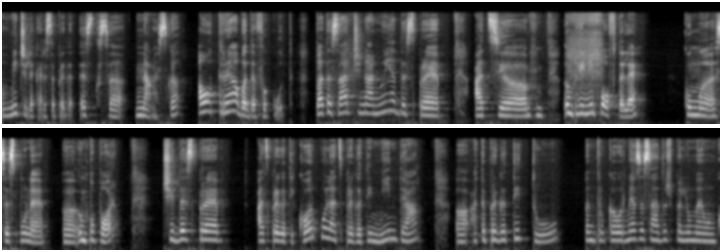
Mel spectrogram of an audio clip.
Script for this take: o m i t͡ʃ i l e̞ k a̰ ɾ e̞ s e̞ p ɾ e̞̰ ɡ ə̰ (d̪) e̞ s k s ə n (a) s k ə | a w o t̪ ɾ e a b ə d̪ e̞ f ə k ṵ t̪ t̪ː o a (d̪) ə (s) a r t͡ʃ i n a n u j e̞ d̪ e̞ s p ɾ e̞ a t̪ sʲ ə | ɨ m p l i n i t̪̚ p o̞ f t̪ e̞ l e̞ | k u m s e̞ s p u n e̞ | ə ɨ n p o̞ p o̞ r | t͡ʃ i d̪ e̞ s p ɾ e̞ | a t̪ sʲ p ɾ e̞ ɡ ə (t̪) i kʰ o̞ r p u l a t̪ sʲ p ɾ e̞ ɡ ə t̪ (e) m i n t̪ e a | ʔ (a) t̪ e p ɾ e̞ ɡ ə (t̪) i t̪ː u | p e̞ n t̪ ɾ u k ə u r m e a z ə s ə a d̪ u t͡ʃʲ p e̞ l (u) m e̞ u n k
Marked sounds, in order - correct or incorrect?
incorrect: t̪, correct, incorrect: t̪, correct, correct, incorrect: i, correct, correct, correct

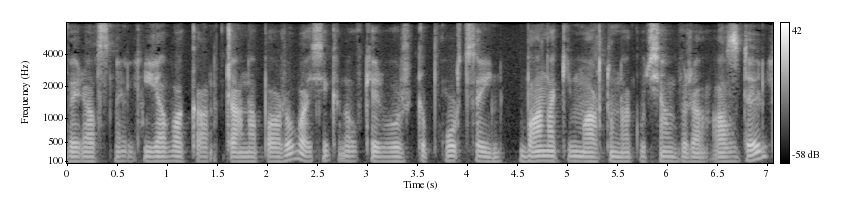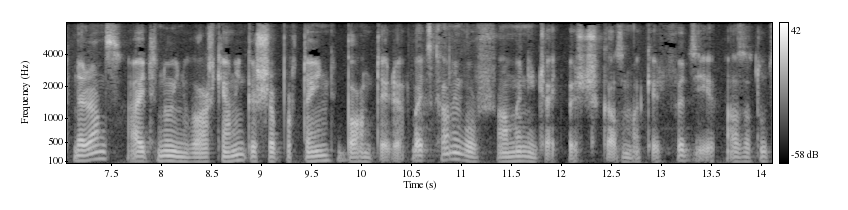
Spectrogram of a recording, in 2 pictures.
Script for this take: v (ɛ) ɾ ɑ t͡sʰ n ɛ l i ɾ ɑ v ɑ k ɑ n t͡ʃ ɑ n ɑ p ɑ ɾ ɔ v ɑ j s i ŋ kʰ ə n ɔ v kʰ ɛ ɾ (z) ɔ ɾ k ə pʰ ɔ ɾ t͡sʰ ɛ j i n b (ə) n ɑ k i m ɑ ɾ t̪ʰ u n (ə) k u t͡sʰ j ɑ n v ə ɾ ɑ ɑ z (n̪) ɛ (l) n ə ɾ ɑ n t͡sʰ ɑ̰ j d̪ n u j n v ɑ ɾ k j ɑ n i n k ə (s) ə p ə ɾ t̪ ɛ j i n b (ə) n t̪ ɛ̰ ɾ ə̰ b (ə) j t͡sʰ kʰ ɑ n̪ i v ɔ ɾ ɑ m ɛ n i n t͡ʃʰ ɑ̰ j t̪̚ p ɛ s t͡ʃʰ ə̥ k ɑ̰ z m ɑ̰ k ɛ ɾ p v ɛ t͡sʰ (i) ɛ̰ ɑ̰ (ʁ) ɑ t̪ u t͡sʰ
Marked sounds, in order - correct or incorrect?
correct, incorrect: v, incorrect: ɑ, incorrect: ɑ, incorrect: d̪, correct, incorrect: ʃ, incorrect: ɑ, incorrect: ɑ, incorrect: j, incorrect: z

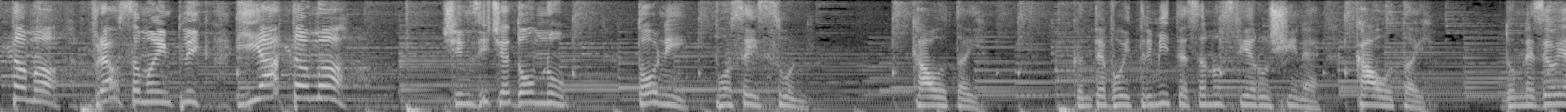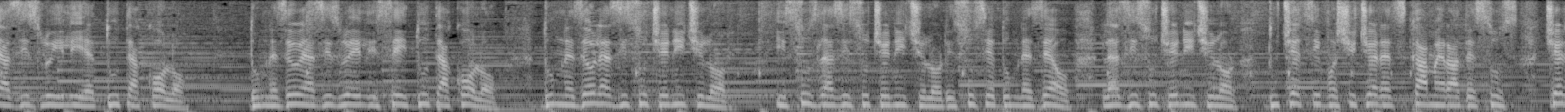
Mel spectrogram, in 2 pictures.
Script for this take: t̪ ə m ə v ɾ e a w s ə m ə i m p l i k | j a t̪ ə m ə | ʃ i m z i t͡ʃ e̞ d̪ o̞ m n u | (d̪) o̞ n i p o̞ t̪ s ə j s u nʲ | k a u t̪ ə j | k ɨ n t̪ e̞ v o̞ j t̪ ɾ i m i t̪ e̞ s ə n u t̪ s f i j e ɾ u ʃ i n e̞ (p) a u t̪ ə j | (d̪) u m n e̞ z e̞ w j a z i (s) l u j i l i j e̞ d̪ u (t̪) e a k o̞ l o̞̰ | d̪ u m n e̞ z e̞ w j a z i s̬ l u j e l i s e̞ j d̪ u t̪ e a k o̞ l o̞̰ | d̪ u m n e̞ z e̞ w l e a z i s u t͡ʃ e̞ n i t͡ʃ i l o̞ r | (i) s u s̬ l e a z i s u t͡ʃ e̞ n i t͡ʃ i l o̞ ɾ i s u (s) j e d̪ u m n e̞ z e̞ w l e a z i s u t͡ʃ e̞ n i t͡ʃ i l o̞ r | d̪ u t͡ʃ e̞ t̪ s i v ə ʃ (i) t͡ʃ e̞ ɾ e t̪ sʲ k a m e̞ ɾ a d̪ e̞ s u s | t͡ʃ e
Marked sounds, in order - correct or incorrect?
incorrect: t̪, incorrect: k, correct, correct, correct, correct, correct, correct

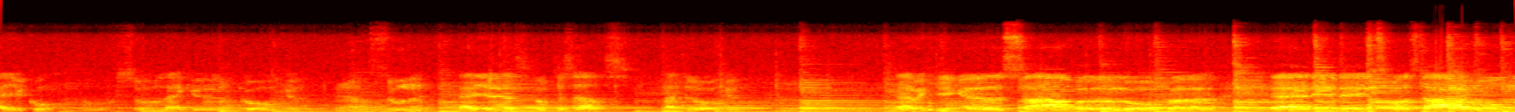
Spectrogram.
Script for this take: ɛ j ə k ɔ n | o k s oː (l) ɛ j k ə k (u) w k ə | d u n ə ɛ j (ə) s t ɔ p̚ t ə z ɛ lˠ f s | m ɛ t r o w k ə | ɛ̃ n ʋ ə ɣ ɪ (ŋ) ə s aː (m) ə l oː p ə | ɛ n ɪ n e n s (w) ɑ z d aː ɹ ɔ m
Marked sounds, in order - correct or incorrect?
correct, incorrect: o, correct, correct, correct, incorrect: ʋ

